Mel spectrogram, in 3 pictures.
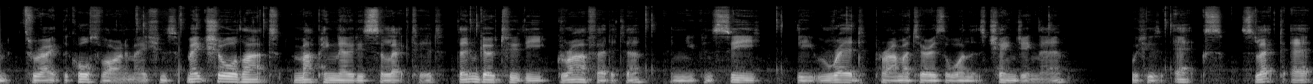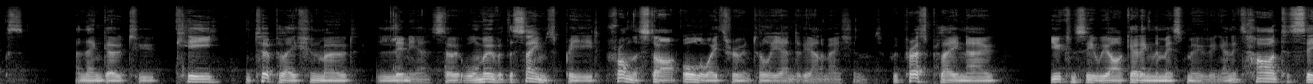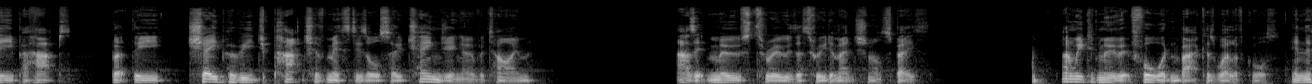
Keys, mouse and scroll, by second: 1.4 click, 4.7 click, 7.8 click, 14.9 click, 17.0 click, 22.3 click.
